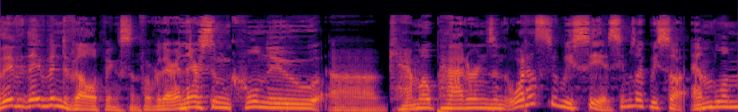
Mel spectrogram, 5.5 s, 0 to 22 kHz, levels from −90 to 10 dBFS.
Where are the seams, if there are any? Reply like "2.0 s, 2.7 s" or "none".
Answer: 1.1 s, 1.7 s, 2.4 s, 2.9 s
